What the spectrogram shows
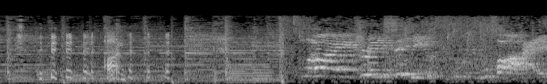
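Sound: shower water running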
